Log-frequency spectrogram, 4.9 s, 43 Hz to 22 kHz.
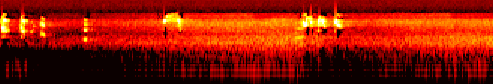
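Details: At night on 13 January 2021 at a Southwest Florida nest, male Bald Eagle M15, knocked off his perch by an owl, returns calling with the incubating female: thin, high chittering notes in bursts of two to four over faint hiss.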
